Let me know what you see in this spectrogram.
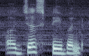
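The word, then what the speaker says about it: adjustable: एडजस्टेबल, एडजस्टेबल में भी D silent है क्योंकि डी के बाद जे आया हुआ है।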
